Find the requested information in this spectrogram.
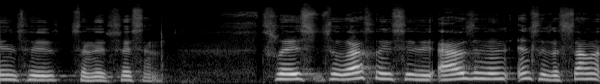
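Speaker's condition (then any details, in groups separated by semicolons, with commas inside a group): Tongue and floor-of-mouth cancer; tracheostomy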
